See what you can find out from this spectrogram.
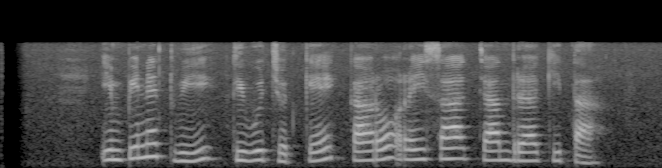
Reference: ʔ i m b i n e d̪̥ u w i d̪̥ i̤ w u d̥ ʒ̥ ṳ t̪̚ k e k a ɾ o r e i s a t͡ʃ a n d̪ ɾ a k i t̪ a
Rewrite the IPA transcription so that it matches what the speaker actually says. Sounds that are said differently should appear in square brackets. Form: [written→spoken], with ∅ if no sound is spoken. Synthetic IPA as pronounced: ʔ i m [b→p] i n e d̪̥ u w i d̪̥ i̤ w u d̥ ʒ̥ ṳ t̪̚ k e k a ɾ o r e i s a t͡ʃ a n d̪ ɾ a k i t̪ a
